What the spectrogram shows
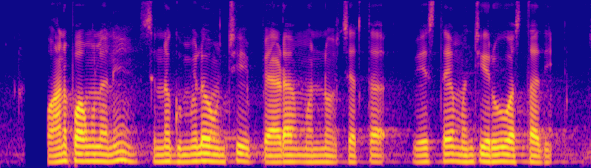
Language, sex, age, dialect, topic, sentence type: Telugu, male, 18-24, Utterandhra, agriculture, statement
